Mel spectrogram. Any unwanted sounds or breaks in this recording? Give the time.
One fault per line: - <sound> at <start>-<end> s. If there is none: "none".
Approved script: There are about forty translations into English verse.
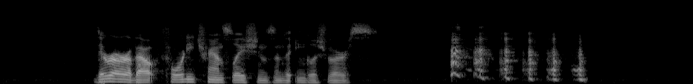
- laugh at 4.5-5.9 s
